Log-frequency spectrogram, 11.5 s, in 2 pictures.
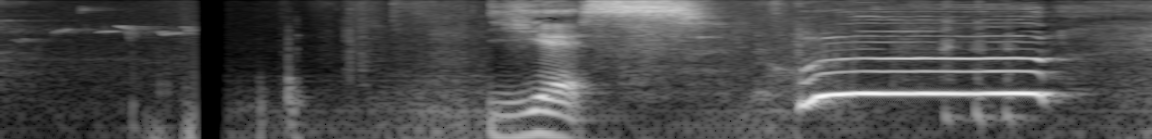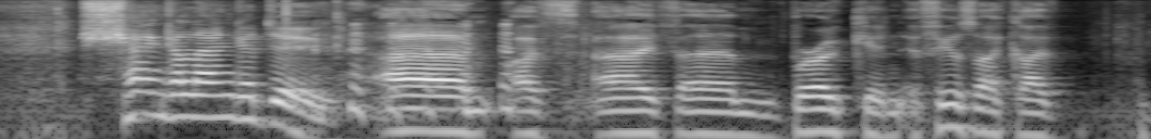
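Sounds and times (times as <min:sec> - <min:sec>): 
birds singing outdoors: 0:00.0 - 0:01.0
speech: 0:02.5 - 0:04.1, 0:06.4 - 0:11.5
laughter: 0:04.1 - 0:05.3, 0:07.1 - 0:09.0.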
